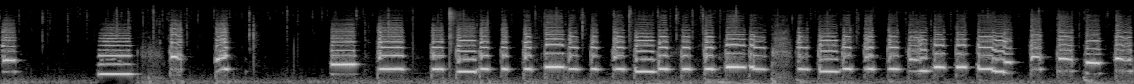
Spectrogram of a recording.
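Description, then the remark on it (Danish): A melody played on a whistle, a quick run of bright, clear notes with short breaks between phrases, fairly loud, with no talking over it. “hvad siger folk til, at du kaster en fløjte op til …?”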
